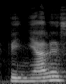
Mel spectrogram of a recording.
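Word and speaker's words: Viñales: to a place called V deales which means viales Val viales is spelled v as in Victory I that's the N with the little on top of it a l s Valley of balis and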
